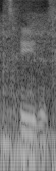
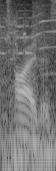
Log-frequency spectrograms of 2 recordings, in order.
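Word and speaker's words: Tidus: pronunciation actually occurred, because there was no official pronunciation for Titus until the person who did the voiceover for the first trailer kind of got the script. He didn't get any kind of like official word from the other side about how he should pronounce it. He took a look at the script, and instead of pronouncing it Titus, he pronounced it Titus.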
